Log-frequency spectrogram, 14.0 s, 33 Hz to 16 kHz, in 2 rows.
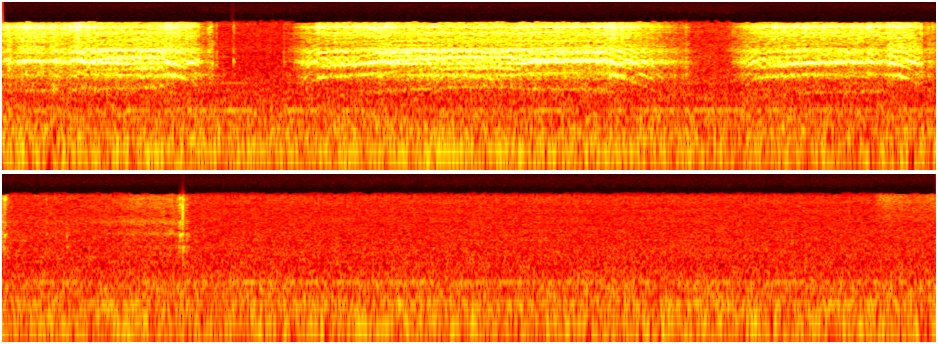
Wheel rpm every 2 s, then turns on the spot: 120, 120, 80, 60, 0, 0, 0.
6-8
